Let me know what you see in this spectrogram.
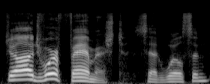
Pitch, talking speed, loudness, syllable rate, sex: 160 Hz, 140 wpm, -17 LUFS, 5.1 syllables/s, male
